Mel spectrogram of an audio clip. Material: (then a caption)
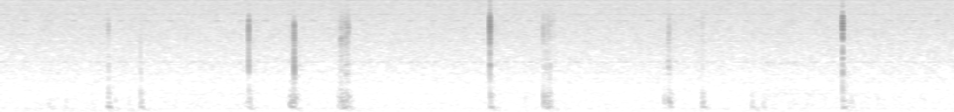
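Plastic. Fingertips and nails tap the face of a small, hollow, light-up jack-o'-lantern lamp, lit from inside, with a coarse glitter-coated plastic shell. A series of short, dry, separate clicks with a bright edge and a soft low knock is heard over a quiet background. Each tap dies away almost instantly.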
